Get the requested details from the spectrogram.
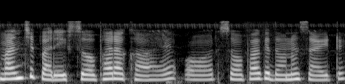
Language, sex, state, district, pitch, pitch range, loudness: Hindi, female, Uttar Pradesh, Budaun, 235 Hz, 220-255 Hz, -14 LUFS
